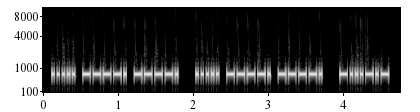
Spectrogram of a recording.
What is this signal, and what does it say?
Morse code, heard as a keyed tone, about 36 wpm, 700 Hz. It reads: 599 599 <BK>
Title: SOTA QSO Practice 35wpm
